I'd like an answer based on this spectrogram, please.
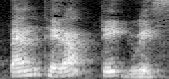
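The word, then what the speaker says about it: Panthera tigris: এরপরটা royal Bengal টাইগার, প্যানথেরা টিগ্রিস, প্যানথেরা টিগ্রিস, এই টি আই জি তিনটা ওয়ার্ডে একসাথে পড়তে হবে, মানুষ হোমো সেপিয়েন্স।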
